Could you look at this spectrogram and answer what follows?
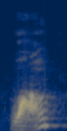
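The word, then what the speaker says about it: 王: wheels over his subjects this character is pronounced second tone if that pronunciation sounds familiar as in a common chinese family name you would be right as in english king wong in chinese is also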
